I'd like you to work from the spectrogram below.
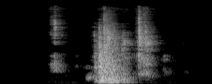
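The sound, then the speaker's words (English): A door being unlocked and opened inwards by pulling its knob: a sharp latch click, then a fuller rattling thud and scrape as the door swings, moderately loud, with no voices. “The door opened inwards as Sham pulled the knob.”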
